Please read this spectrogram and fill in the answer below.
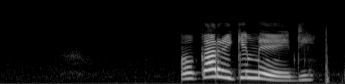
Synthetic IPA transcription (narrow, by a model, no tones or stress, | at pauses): ʊkʼaɾɪkʼɪmeːdi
